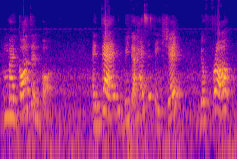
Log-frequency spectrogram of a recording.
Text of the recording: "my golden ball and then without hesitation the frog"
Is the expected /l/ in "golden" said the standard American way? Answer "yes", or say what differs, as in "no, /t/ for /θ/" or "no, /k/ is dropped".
no, /l/ is dropped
